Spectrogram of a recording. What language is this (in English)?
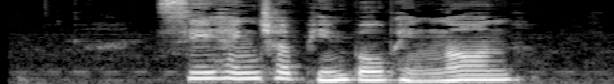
Cantonese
